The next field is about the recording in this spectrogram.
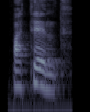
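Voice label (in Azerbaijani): "patent", Azerbaijani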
